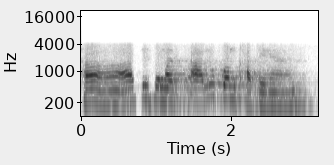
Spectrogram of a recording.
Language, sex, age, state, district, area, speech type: Hindi, female, 60+, Uttar Pradesh, Varanasi, rural, conversation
